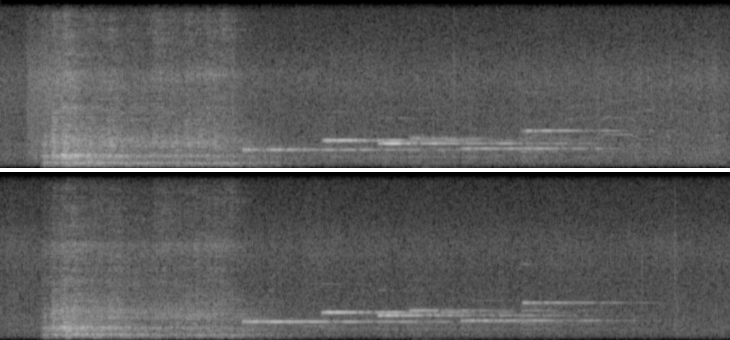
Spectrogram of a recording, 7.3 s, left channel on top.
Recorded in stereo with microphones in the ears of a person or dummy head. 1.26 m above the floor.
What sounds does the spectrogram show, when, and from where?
0.4 s writing: 45° left (ahead or behind), 7 m
2.4 s a piano: 30° right (ahead or behind), 6 m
